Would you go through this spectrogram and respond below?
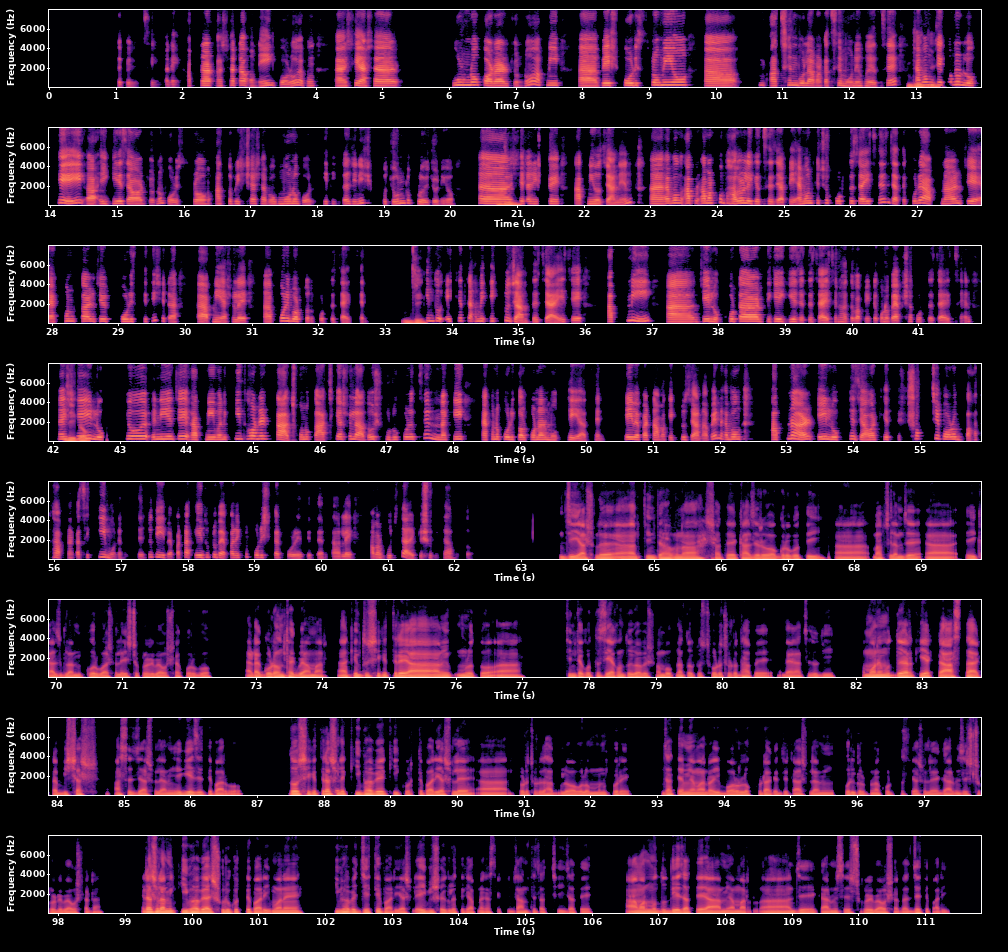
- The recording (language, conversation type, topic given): Bengali, advice, আমি কীভাবে বড় লক্ষ্যকে ছোট ছোট ধাপে ভাগ করে ধাপে ধাপে এগিয়ে যেতে পারি?
- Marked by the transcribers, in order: lip smack; tapping; in English: "stock lot"; unintelligible speech; in English: "stock lot"; in English: "stock lot"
